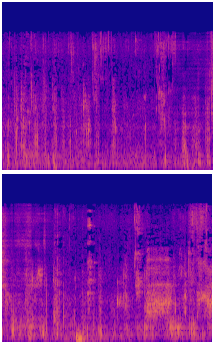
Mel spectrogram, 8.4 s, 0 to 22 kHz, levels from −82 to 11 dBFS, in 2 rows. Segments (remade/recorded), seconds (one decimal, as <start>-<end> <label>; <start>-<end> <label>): 0.0-3.4 recorded; 3.4-5.2 remade; 5.2-8.4 recorded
